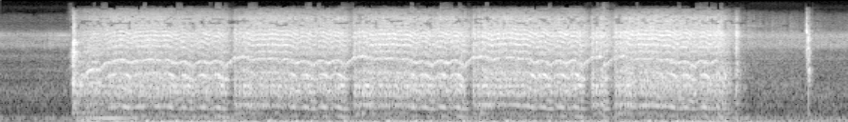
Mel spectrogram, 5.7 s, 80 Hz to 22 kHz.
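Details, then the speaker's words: Jeep with swapped Toyota 1VD V8 turbo diesel, first start attempt: starter churns steadily about three and a half turns a second but never catches, no fuel pressure seen on scanner; suction control valve suspected; crank no start. "let's crank it and see if we've got fuel pressure and crank signal we didn't have fuel [Music] pressure"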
